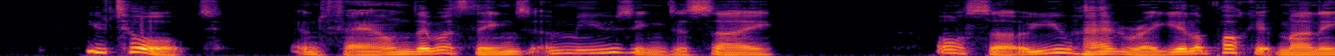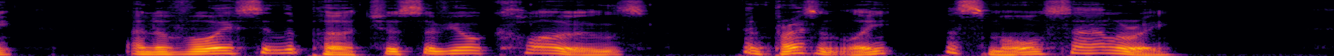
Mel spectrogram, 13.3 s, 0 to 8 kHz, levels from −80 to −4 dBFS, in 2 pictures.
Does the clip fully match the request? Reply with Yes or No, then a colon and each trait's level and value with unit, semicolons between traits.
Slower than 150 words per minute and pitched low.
Yes: slow, 135 wpm; low, 130 Hz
